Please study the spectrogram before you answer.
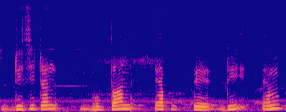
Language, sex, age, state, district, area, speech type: Maithili, female, 30-45, Bihar, Darbhanga, urban, read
